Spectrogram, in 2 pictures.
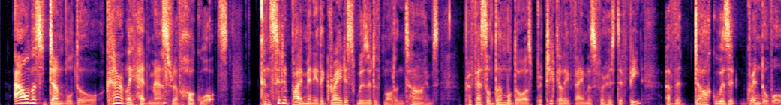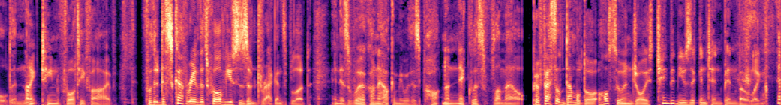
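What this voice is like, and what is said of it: Put-on British accent. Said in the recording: “I want to do this in a British accent”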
